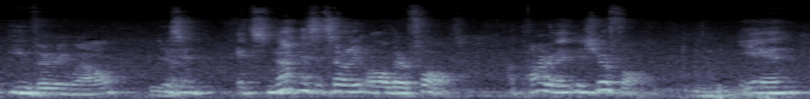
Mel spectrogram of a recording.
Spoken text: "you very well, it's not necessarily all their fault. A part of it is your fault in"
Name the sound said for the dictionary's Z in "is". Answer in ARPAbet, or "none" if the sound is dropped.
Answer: Z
